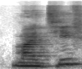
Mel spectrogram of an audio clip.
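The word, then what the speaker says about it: мотив: Motif is a motive. Motif. Motif. Here we have v, which will be pronounced as f if it's located at the end of the word.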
